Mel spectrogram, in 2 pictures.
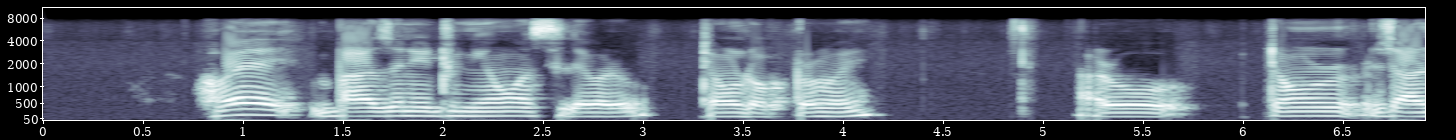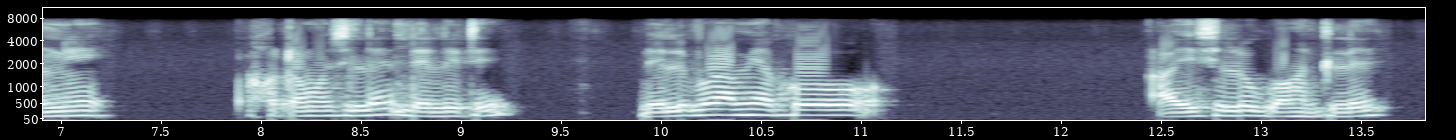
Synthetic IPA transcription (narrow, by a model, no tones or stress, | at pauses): hɔjbazonidʱunijaʊasilɛbaɹuteʊ̃dɔk̚tɔɹɦɔj | a̰ɹu | teʊ̃zaɹni | xɔtɔmɦojs̬ilɛdelitɛ | delipɔɹaamiakɔ | a̰ɦisilʊ̃ɡɔɦatilɛ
